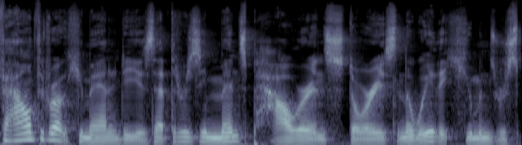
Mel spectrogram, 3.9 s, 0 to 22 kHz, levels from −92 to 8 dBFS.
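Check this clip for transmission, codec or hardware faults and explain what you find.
Nothing in the speech points to a fault, as the signal stays continuous and steady throughout.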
